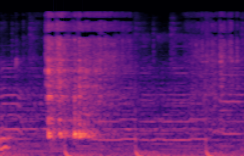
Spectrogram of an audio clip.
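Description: Dry muesli poured from a small glass bowl into an empty plastic jar: a sudden burst of flakes and pieces hitting the plastic about half a second in, fading over about a second. Background music with a steady beat plays underneath.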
